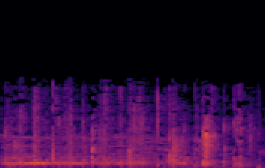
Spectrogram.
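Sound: round of applause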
